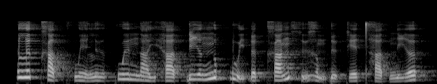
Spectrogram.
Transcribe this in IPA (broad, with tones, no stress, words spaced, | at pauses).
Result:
lə˦˥t̚xa˨˩t̚ hwe̤˨˩lɨ̤˨˩ə̯ kwɨ˧na̤˨˩jha˨˩t̚ɗi˧ə̯ ŋə˦˥p̚ɓṵ˧˨jɗə˨˩t̚xa˨˦ŋ xɨ̰˧˥ɣə̰˧˨m ɗɨ˧˩ke˨˦ t̪ʰa˨˩t̚ni˨˦ə̯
